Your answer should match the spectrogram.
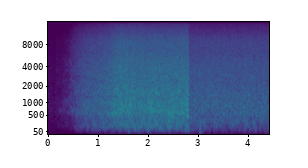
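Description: mountain stream water flowing

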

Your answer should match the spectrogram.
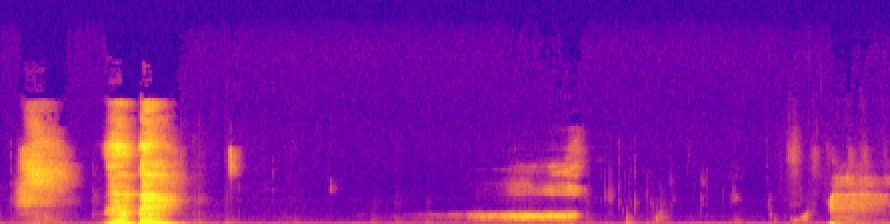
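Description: sipping and swallowing coffee

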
